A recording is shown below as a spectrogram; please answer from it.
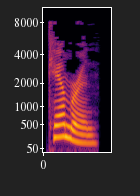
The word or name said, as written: Kamron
